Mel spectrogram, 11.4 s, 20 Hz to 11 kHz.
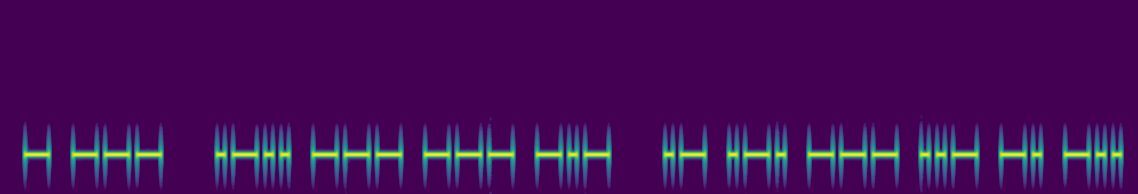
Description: Morse code, heard as a keyed tone, about 15 wpm, 700 Hz. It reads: TO LOOK AROUND
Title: Sentences from Top 1000 Words - Review Part 3 - 15wpm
